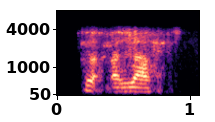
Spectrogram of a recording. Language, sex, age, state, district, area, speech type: Urdu, male, 18-30, Maharashtra, Nashik, urban, conversation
